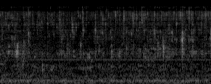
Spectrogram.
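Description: A thin stream of water runs steadily from a caravan mixer tap, opened on hot, into a white bowl basin and over a hand held under it, making a light, even splash.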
